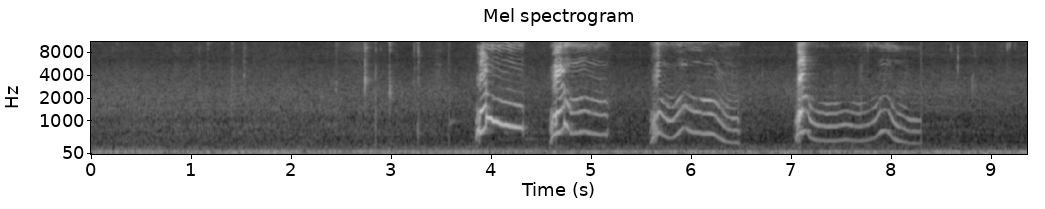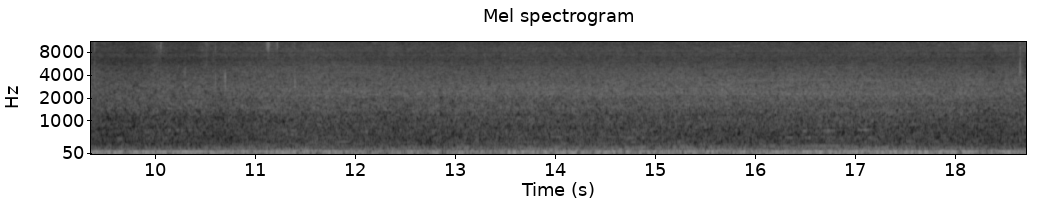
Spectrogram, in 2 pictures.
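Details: Puppy raised on milk powder and growing slowly gives four high, drawn-out whines in quick succession, each bending up then down, clustered in the first half and followed by quiet, over a steady low rumble.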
